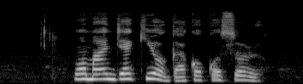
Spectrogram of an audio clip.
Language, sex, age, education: Yoruba, female, 15-29, tertiary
